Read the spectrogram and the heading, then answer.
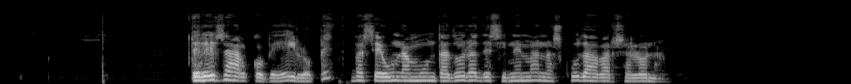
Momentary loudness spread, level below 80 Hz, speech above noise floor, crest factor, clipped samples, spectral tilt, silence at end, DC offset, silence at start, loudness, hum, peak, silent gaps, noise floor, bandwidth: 11 LU; -70 dBFS; 56 dB; 22 dB; under 0.1%; -6 dB/octave; 1.85 s; under 0.1%; 1.9 s; -22 LUFS; none; -2 dBFS; none; -77 dBFS; 11.5 kHz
